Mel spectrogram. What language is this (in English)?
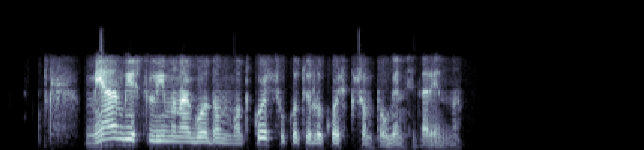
Mari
